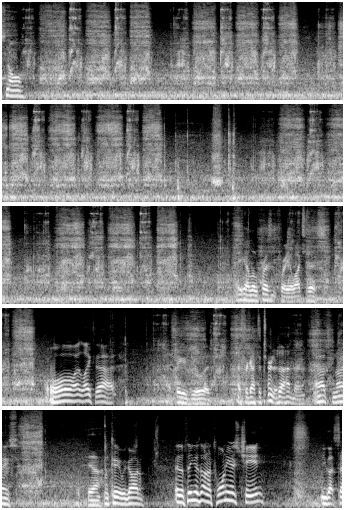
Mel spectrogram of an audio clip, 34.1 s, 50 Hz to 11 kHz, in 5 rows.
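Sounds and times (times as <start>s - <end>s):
file rasping on chainsaw chain: 0.0s - 10.2s, 11.0s - 21.2s, 23.5s - 28.2s.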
